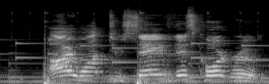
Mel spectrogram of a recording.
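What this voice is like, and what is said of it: Very booming voice. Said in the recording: “in a very booming voice”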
